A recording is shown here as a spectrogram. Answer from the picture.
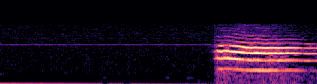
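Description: A cat's meow: one call a little under a second long, starting about one and a half seconds in and falling slightly in pitch.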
